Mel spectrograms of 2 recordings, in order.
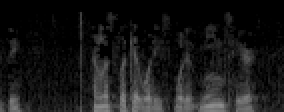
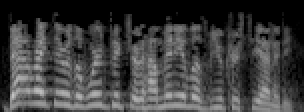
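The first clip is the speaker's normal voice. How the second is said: usual speaking voice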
